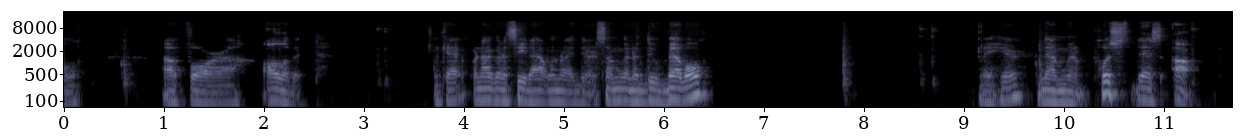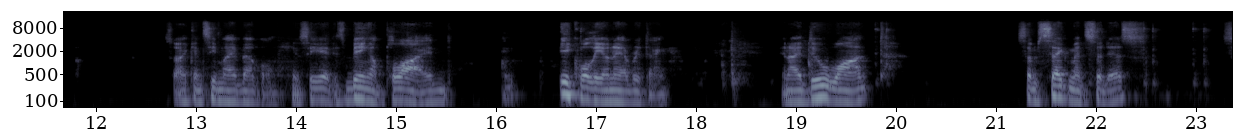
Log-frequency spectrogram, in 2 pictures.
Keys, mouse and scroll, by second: 2.3 alt+shift+click, 3.3 alt+shift+click, 8.7 click, 11.5 click, 20.2 click, 22.0 click, 23.1 click.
